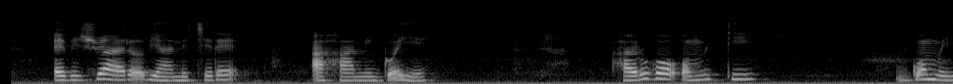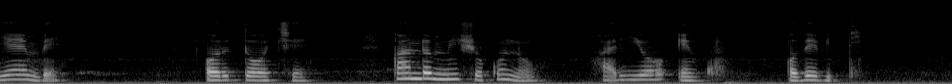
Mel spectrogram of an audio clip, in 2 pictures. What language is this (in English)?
Nyankole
